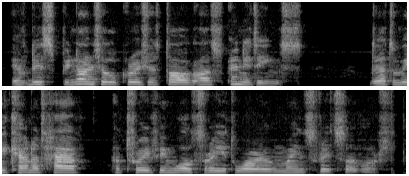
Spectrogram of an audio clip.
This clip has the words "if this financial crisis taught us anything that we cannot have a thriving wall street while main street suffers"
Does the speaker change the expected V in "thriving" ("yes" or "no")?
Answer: yes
